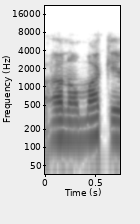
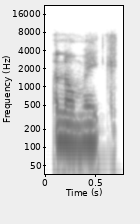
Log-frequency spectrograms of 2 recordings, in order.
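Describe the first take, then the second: First: Omake is said with a Japanese-like pronunciation. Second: Omake is said with an English-like pronunciation.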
